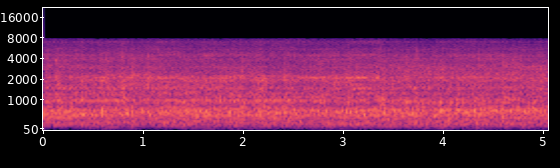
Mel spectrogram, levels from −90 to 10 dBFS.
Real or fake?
fake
